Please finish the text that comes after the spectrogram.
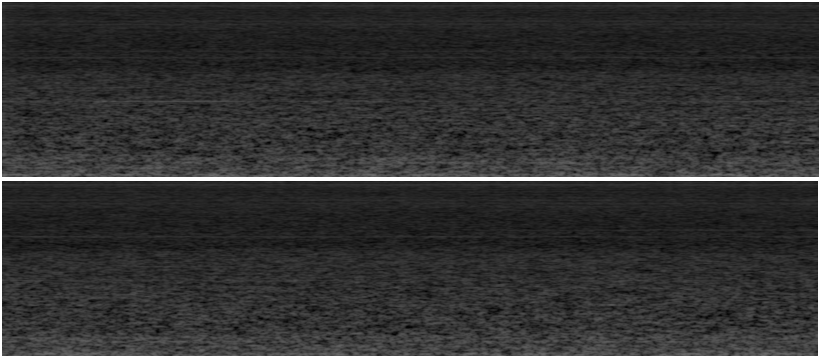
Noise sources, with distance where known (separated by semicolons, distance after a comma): background noise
